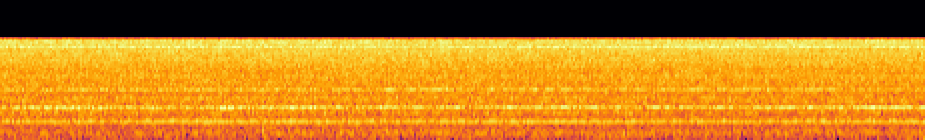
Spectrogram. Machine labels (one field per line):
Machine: fan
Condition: normal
